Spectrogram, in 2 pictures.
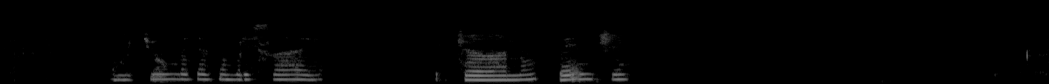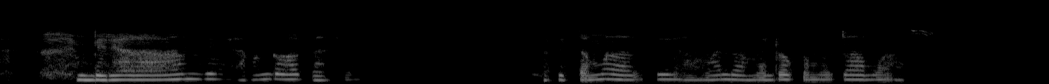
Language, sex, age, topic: Kinyarwanda, female, 18-24, government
